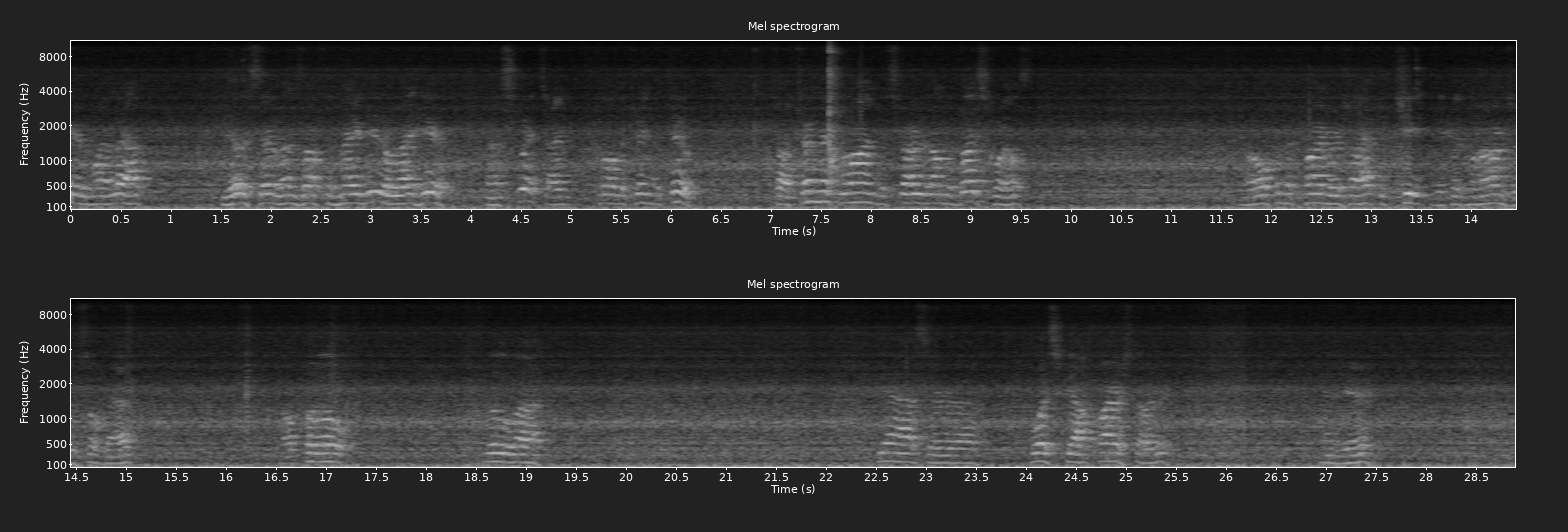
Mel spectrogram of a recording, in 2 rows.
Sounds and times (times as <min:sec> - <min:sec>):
Speech: 0:00.0 - 0:00.8, 0:01.5 - 0:06.3, 0:07.0 - 0:09.6, 0:11.7 - 0:15.2, 0:16.6 - 0:17.3, 0:18.6 - 0:19.3, 0:22.5 - 0:25.5, 0:26.9 - 0:27.5
Engine: 0:00.0 - 0:28.8.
